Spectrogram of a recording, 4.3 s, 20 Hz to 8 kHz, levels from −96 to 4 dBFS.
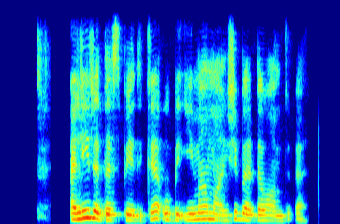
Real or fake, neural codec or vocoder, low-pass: fake; codec, 44.1 kHz, 7.8 kbps, DAC; 7.2 kHz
